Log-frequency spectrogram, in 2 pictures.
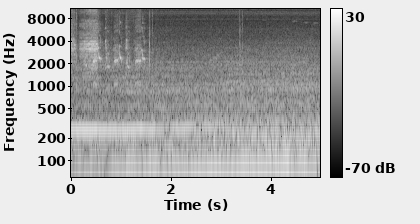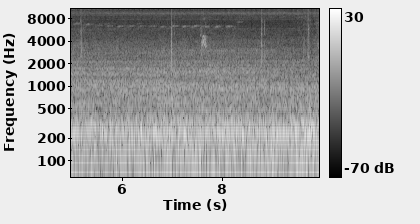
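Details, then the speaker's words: JP Heaters 2kW Chinese diesel air heater in a bus, winter, startup: after a fuel pump priming kick, steady fan rush with slow even once-a-second pump tick as the burner lights, a little smoke; normal startup. "just a few quick tips and now it's gone into its normal ticking operation and we should very soon see a bit of smoke coming out of here as it starts up"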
